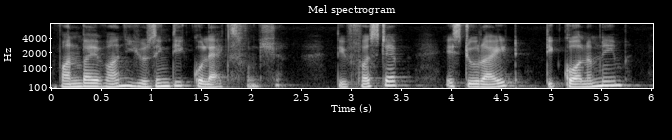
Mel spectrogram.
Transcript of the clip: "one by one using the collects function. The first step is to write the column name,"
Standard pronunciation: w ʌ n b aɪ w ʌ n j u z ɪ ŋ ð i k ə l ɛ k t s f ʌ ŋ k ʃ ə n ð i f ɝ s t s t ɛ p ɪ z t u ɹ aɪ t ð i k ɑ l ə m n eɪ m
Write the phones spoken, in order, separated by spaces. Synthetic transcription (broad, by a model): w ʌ n b aɪ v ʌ n j u z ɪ ŋ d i k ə l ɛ k s f ʌ ŋ k ʃ ə n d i f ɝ t s t ɛ p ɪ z t u ɹ aɪ t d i k ɑ l ə m n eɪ m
